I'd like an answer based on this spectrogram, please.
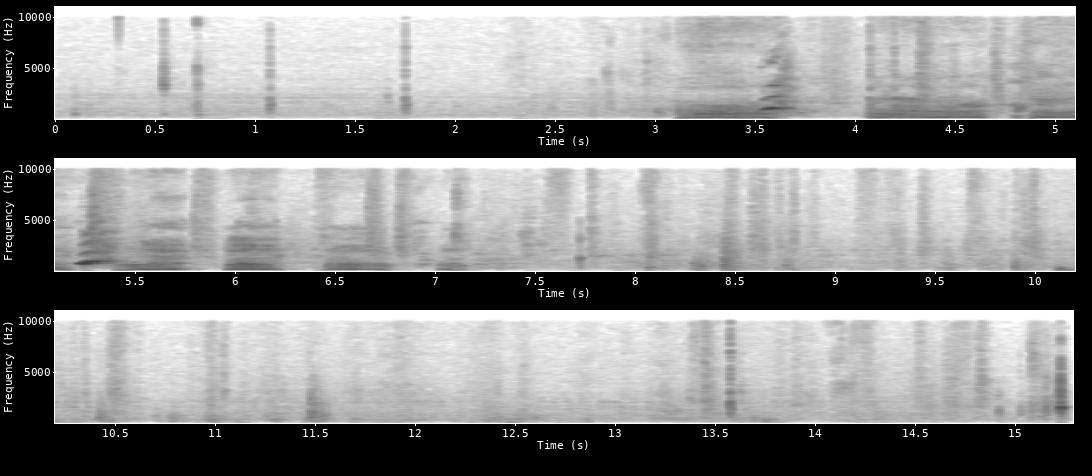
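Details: Miniature Pinscher dog, quiet at first, then a run of about six rapid barks and yaps over four seconds, followed by faint clicks and low background sounds.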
